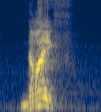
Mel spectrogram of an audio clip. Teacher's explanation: The K in knife is silent.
